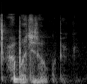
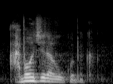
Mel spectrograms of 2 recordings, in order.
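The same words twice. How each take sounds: First: Hushed whispered echo. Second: Said in the usual way. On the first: Shown as a demonstration. Pastor whispers the confession back to the congregation. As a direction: breathe it out almost voiceless. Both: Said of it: "repeated softly as echo".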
